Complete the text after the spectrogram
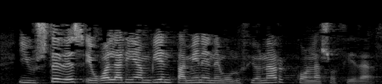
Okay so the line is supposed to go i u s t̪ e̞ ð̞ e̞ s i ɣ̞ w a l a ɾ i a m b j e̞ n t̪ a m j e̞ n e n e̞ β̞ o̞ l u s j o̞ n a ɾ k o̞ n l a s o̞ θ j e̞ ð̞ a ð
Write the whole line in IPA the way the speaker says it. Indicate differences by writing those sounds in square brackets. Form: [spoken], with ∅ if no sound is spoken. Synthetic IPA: i u s t̪ e̞ ð̞ e̞ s i ɣ̞ w a l a ɾ i a m b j e̞ n t̪ a m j e̞ n e n e̞ β̞ o̞ l u [θ] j o̞ n a ɾ k o̞ n l a s o̞ θ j e̞ ð̞ a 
